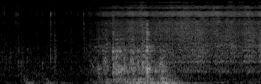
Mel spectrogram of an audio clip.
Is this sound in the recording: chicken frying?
yes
